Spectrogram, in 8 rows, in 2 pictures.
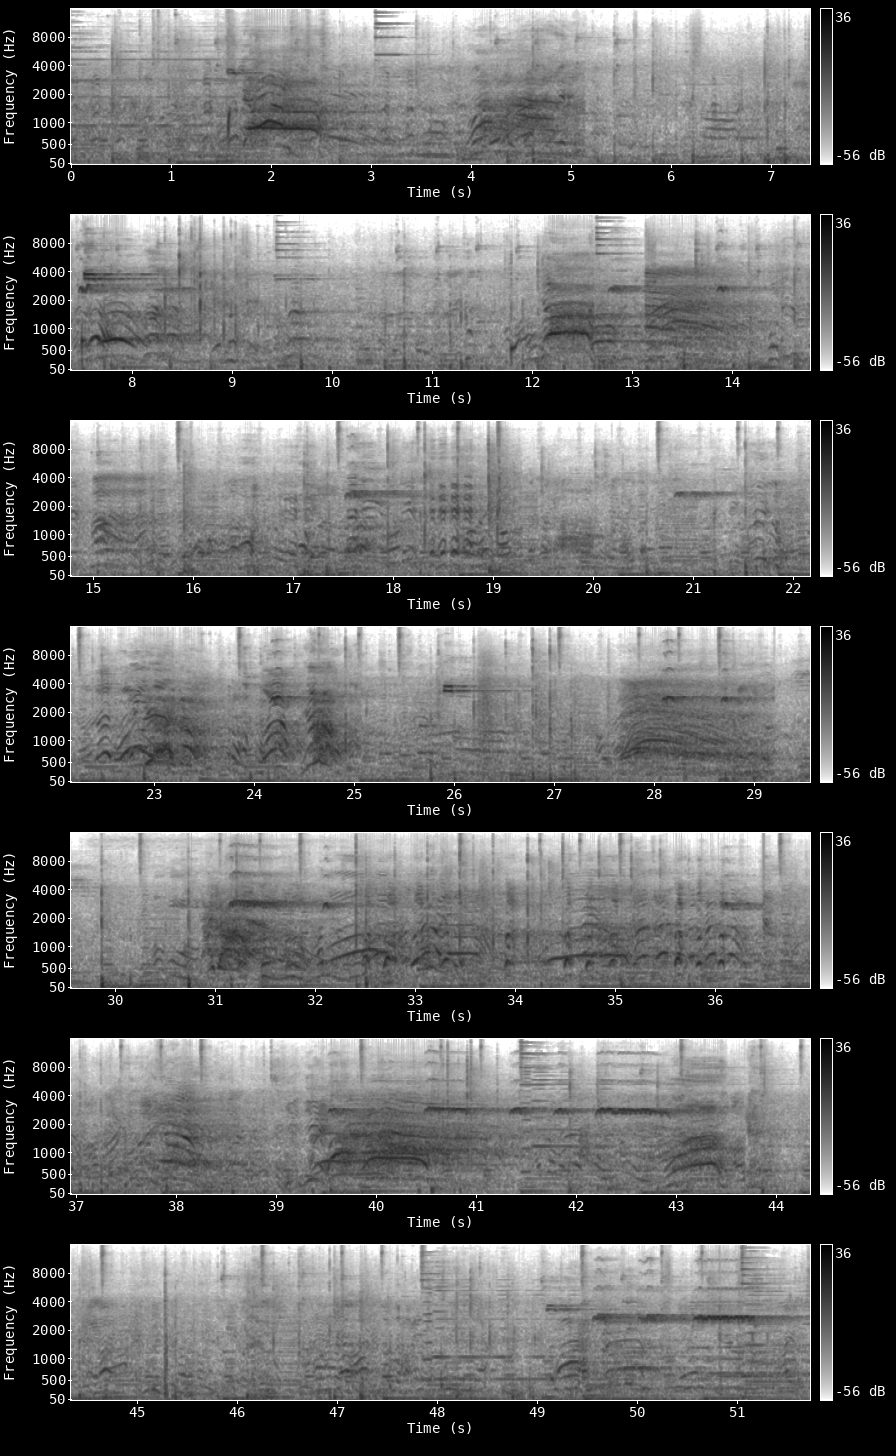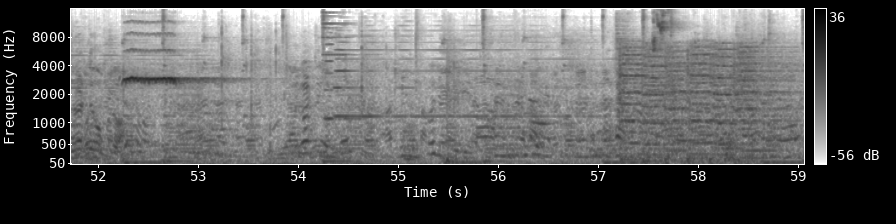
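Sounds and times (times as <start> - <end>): players shouting: 0.0 - 5.3, 7.1 - 9.9, 11.8 - 20.2, 20.8 - 29.2, 30.3 - 43.9.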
